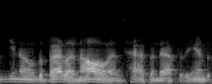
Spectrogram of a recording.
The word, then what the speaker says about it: New Orleans: end of the war if you're wondering why I'm pronouncing an Islands not New Orleans it's better to say the name of the place the way the locals say it so and you probably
